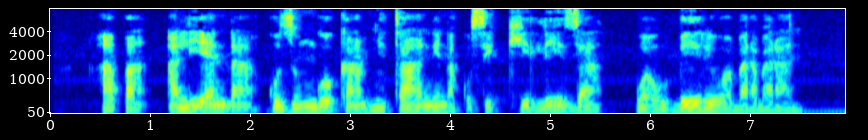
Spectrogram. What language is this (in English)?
Swahili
